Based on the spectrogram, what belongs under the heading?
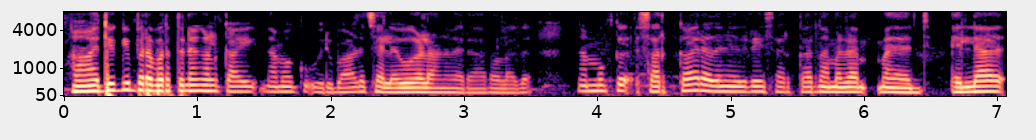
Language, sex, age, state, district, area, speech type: Malayalam, female, 18-30, Kerala, Kollam, urban, spontaneous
